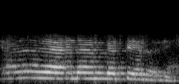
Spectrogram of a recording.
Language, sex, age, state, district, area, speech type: Hindi, female, 45-60, Bihar, Madhepura, rural, conversation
